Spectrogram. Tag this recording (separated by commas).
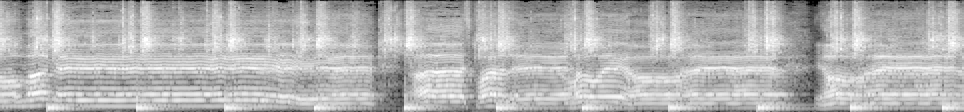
Music, Mantra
